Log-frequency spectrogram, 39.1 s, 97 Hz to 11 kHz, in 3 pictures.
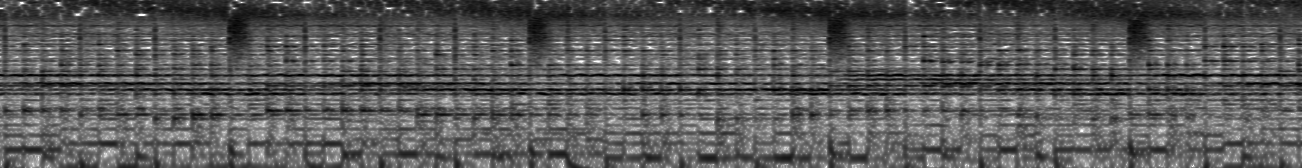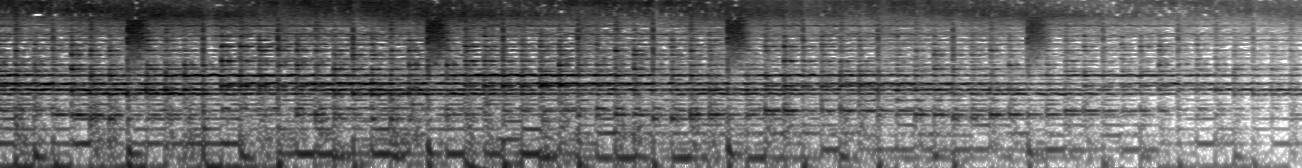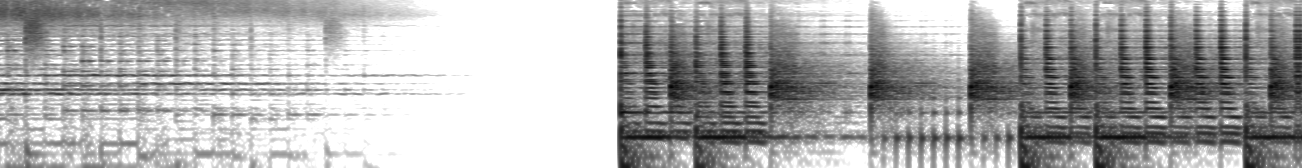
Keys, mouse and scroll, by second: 2.0 z, 3.0 click, 4.6 z, 6.1 click, 17.2 click, 20.6 click, 36.0 ctrl+click.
